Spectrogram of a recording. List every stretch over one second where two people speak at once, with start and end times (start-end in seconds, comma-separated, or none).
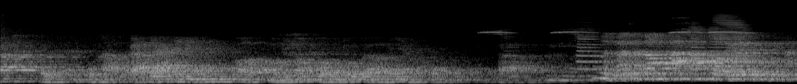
none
